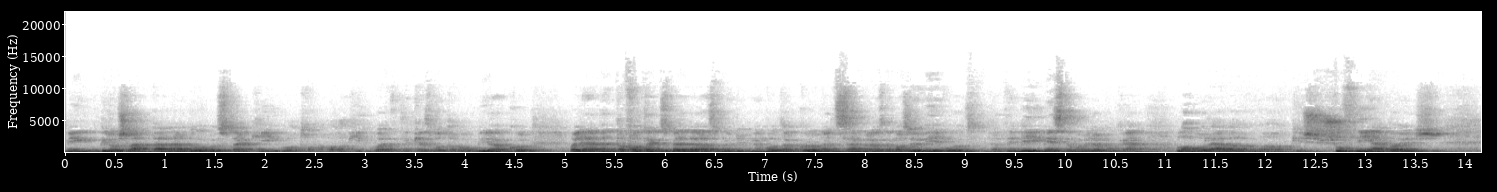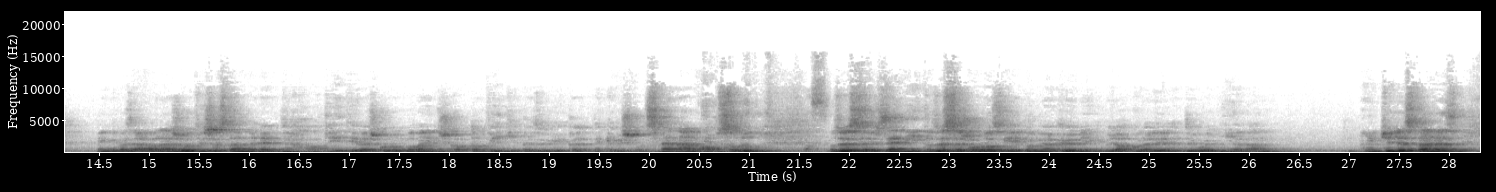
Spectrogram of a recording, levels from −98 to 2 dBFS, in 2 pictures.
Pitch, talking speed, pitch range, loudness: 85 Hz, 165 wpm, 80-95 Hz, -26 LUFS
